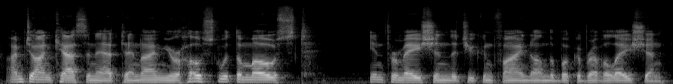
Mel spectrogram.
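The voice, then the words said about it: Deeper voice, sounds like a cold. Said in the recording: “my voice is a little bit deeper than what you may be used to ... I got hit with a little bit of a cold”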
